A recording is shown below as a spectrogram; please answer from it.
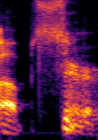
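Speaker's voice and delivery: emphasis on 'that is absurd'. Repeating what he said about the meeting, stressing 'that is absurd'. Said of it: "placing extra emphasis on the last three words".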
